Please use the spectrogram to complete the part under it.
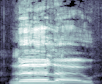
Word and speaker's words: Merlot: I mean, it's spelled Merlot without the T. Merlot.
